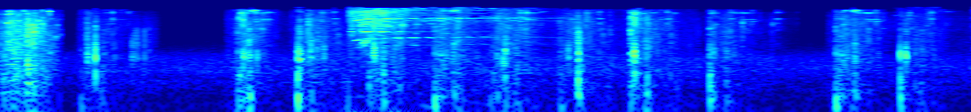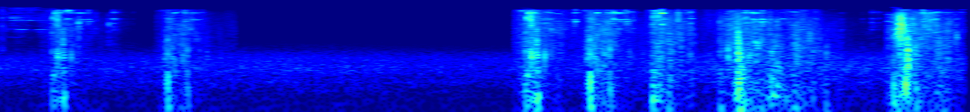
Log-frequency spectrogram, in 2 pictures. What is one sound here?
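Footsteps thud and scrape on a hard floor.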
